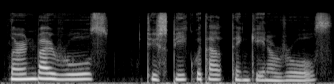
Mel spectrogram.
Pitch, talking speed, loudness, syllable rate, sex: 220 Hz, 160 wpm, -16 LUFS, 3.9 syllables/s, female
